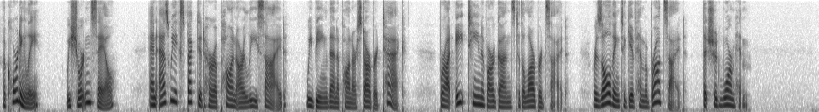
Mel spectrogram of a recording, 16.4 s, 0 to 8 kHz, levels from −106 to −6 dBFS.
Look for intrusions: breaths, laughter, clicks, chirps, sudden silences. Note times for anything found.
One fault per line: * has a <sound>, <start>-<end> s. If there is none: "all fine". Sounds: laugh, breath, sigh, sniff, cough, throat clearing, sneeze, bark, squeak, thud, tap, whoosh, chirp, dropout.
all fine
